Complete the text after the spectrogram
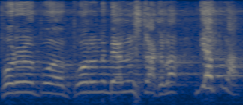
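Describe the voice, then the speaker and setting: High-pitched scolding kirtan preacher man. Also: normal speed, bright, forceful tone, long reverb tail, a little hiss or hum. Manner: scolding, questions the audience. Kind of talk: comic devotional sermon.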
